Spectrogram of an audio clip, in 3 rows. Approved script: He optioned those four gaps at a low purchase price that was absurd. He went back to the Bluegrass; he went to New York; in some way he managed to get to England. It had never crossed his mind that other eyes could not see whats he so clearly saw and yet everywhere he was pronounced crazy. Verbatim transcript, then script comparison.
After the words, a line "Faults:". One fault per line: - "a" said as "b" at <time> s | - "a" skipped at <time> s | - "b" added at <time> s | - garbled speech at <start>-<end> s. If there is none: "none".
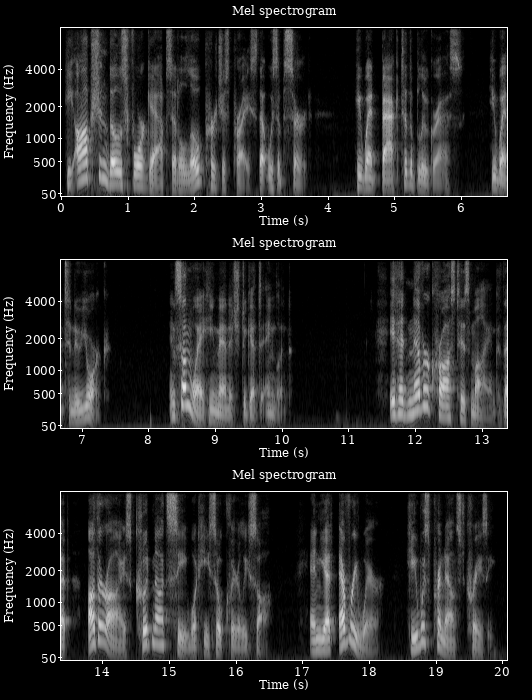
He optioned those four gaps at a low purchase price that was absurd. He went back to the Bluegrass; he went to New York; in some way he managed to get to England. It had never crossed his mind that other eyes could not see what he so clearly saw and yet everywhere he was pronounced crazy.
Faults:
- "whats" said as "what" at 15.2 s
